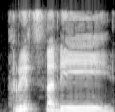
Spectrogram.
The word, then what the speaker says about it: ทฤษฎี: เป็น รึ นะ คะ ต่อ ไป อ่าน ออก เสียง ริ เช่น คำ ว่า ฤทธิ์ หมาย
